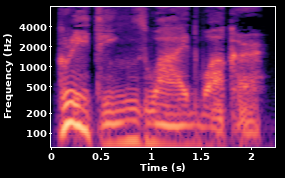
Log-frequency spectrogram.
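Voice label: Hello, Vo; Morrowind GOTY GOG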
